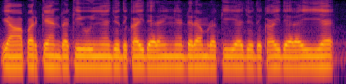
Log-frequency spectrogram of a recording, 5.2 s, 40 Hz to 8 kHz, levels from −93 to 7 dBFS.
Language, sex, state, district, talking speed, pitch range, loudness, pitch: Hindi, male, Chhattisgarh, Kabirdham, 220 wpm, 115-120 Hz, -16 LUFS, 120 Hz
